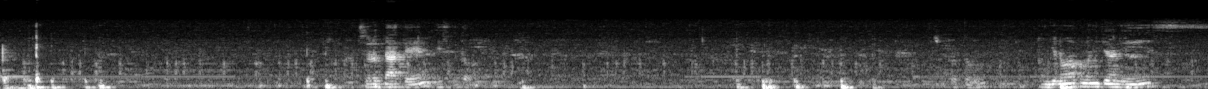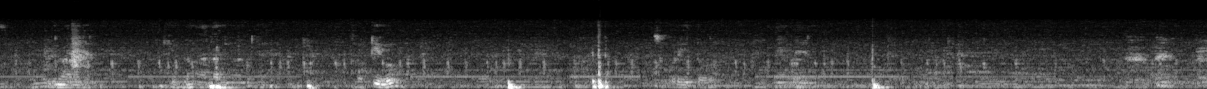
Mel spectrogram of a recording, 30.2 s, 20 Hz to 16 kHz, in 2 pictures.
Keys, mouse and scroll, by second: 6.7 drag, 7.1-7.4 drag, 7.8 click, 8.5 click, 8.8 drag, 9.5 click, 10.6 click, 11.3-12.1 drag, 12.9 click, 13.3 click, 13.7 click, 17.7 t, 17.9-18.3 drag, 18.5-21.3 drag, 21.8 click, 22.1 drag, 22.6 e, 23.2-23.7 drag, 24.3-25.9 drag, 26.1-26.5 drag, 26.6 click, 27.0 click, 27.4-28.6 drag, 29.3-30.1 drag.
